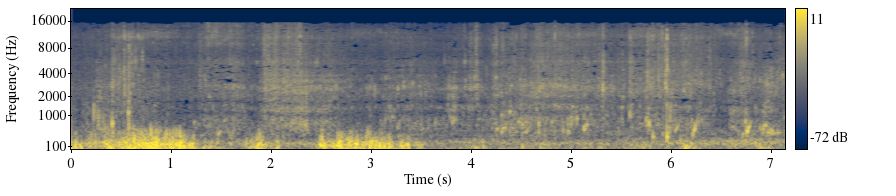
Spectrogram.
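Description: Shallow river water sloshing and splashing around a wader's legs, loudest in the first second and again about two and a half to three and a half seconds in, then quieter trickling and small splashes.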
